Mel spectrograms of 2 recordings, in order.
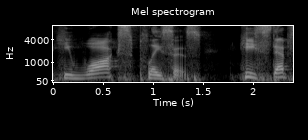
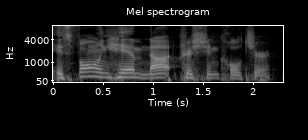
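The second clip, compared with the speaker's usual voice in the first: ordinary delivery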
